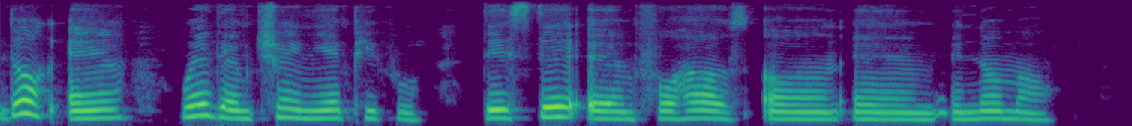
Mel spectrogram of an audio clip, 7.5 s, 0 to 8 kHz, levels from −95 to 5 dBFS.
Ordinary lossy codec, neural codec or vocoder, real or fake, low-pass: Opus, 32 kbps; none; real; 7.2 kHz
